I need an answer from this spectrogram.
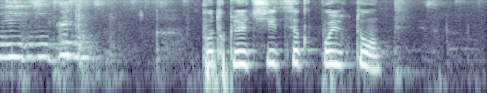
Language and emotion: Russian, neutral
